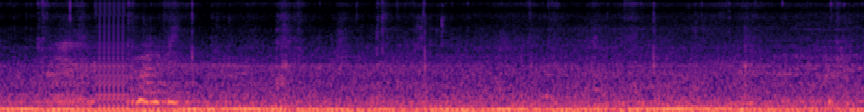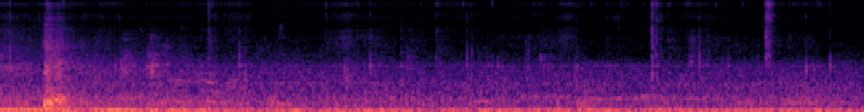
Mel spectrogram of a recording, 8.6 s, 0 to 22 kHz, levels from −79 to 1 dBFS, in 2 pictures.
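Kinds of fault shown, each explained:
Bluetooth stutter: from 0.51 to 0.65 s, with incoming data missing, the receiver replays its last short buffer, giving a rapid buzzing repeat instead of the silence a plain dropout leaves. About 139 ms of sound is skipped, which fits roughly six lost packets.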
